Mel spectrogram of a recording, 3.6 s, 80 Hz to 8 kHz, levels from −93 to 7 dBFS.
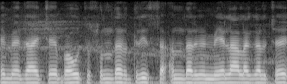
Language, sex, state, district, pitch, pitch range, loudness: Maithili, male, Bihar, Supaul, 140 Hz, 140-145 Hz, -15 LUFS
